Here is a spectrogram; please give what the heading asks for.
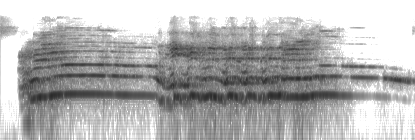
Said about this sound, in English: Oh, that howling.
